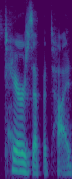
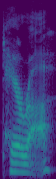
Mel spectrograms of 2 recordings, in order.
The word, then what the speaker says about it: tirzepatide: It's tirzepatide, not Tara. It's tirzepatide.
